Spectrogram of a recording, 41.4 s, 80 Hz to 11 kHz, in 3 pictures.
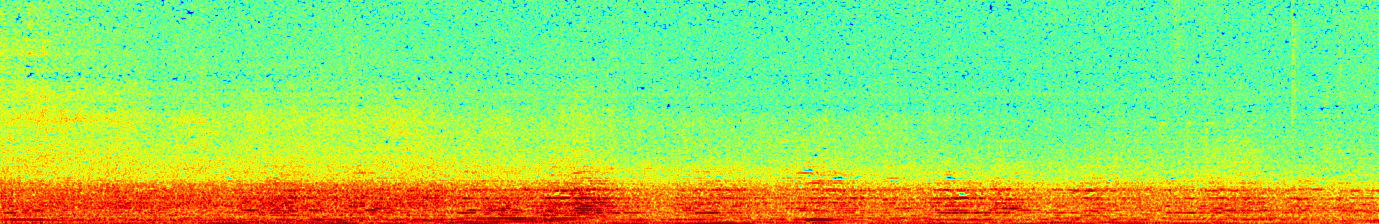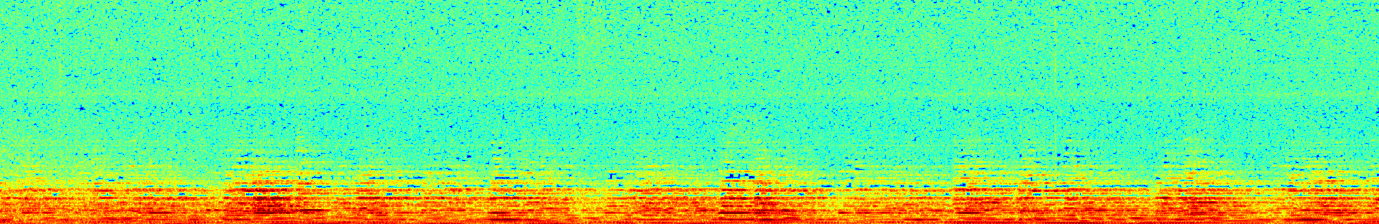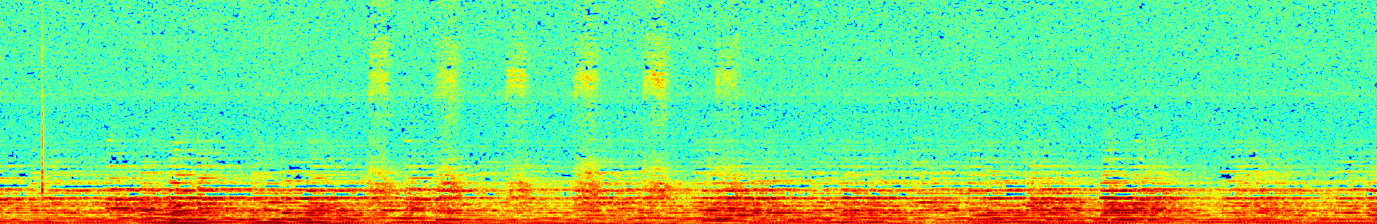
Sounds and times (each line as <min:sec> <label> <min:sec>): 0:00.0 Church Bells 0:41.3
